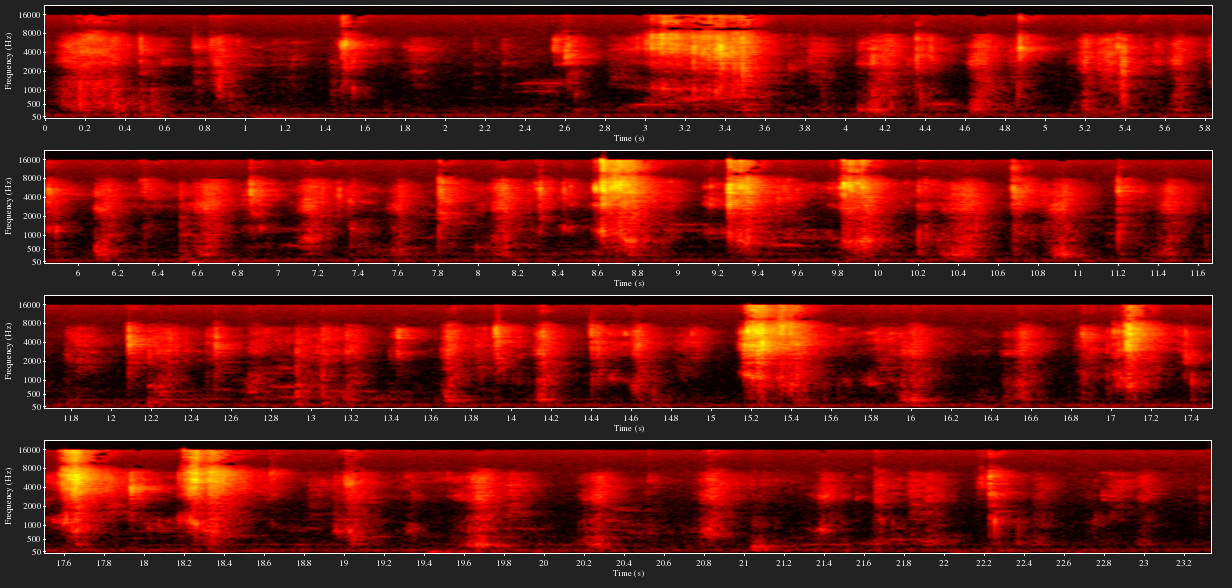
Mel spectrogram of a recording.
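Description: Close-up chewing with a dense run of sharp, crisp crunches as fried papad is bitten and chewed, the loudest bites coming about nine seconds in and again in a cluster past the middle.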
